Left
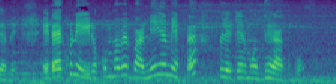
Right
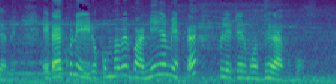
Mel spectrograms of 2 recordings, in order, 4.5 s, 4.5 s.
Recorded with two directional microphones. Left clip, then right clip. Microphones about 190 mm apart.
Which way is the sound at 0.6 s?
20° left (ahead or behind).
